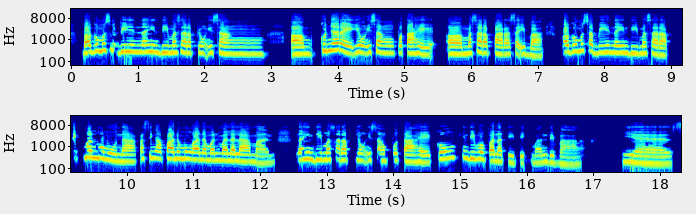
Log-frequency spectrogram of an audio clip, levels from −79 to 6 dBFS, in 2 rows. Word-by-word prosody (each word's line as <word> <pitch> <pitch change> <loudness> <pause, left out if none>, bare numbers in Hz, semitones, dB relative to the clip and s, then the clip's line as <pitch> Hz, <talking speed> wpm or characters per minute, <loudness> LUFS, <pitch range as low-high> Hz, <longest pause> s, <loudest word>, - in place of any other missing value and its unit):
bago 265 +4 +4
mo 315 - +2
sabihin 280 -2 -2
na 270 - +1
hindi 260 -2 -1
masarap 255 -1 0
yung 245 -1 -4
isang, 240 -2 +1 0.8
um, 225 +1 +6 0.2
kunyari 310 -5 +5
yung 260 -2 0
isang 255 -1 0
putahe, 240 -5 +1 0.2
um, 225 -1 +3
masarap 250 +1 +2
para 220 -2 +4
sa - - -1
iba. 195 -5 0 0.3
Bago 270 +2 +3
mo 295 - 0
sabihin 270 -4 -1
na 255 - +2
hindi 250 -1 -3
masarap, 230 -4 +1 0.2
tikman 310 +1 +1
mo 295 - +1 0.2
muna 215 -1 0
kasi 280 +3 -4
nga 285 - +2
paano 285 0 +5
mo 280 0 -1
nga 255 - +7
naman 240 -1 +1
malalaman, 210 -6 +1 0.4
na 245 - +2
hindi 255 -2 -2
masarap 250 -1 0
yung 240 -1 -5
isang 235 -1 -3
putahe 205 -5 0
kung 280 +3 -1
hindi 285 -3 -2
mo 270 0 +1
pa 220 -3 +3
natitikman, 190 -1 -5
di 195 - -3
ba? 165 -3 -7 0.7
Yes. 180 -4 -3
245 Hz, 155 wpm, -25 LUFS, 215-270 Hz, 0.8 s, nga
